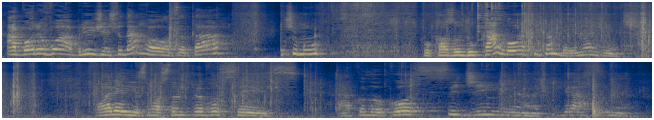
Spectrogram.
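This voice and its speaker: Slow, effusive woman in an echoey room. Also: mid-range voice, background noise. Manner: effusive, exclaiming over each gift. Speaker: vlogger. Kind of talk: casual unboxing chat.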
